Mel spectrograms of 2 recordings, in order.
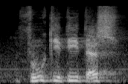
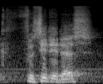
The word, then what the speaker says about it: Thucydides: It was Thukydides, that's the way you pronounce it in Icelandic, Thucydides, who said, you know, on the Peloponnesian War that the strong will conquer the weak and the weak just have to suffer.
